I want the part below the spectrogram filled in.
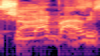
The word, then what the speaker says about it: Chiapas: Chiapas, Chiapas, que lo estaba pronunciando mal, tenía que decir Chiapas.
